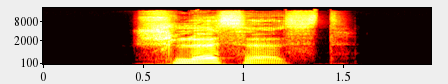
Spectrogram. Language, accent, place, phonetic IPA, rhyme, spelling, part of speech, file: German, Germany, Berlin, [ˈʃlœsəst], -œsəst, schlössest, verb, De-schlössest.ogg
- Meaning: second-person singular subjunctive II of schließen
